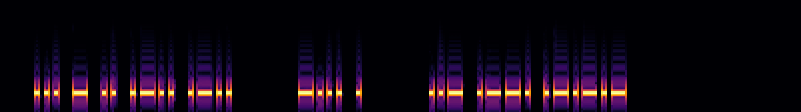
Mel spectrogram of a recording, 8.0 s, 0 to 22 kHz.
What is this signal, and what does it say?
Morse code, heard as a keyed tone, about 25 wpm, 700 Hz. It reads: STILL BE UP.
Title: 2x Word-Spacing - Sentences from Top 300 Words - 25wpm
